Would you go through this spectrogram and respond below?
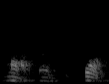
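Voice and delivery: angry curse muttered under the breath. Retold or imitated. Annoyed by a client's texts, muttering an angry curse. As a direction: mutter it, annoyed, barely aloud. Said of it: "I was, like, really angry".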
